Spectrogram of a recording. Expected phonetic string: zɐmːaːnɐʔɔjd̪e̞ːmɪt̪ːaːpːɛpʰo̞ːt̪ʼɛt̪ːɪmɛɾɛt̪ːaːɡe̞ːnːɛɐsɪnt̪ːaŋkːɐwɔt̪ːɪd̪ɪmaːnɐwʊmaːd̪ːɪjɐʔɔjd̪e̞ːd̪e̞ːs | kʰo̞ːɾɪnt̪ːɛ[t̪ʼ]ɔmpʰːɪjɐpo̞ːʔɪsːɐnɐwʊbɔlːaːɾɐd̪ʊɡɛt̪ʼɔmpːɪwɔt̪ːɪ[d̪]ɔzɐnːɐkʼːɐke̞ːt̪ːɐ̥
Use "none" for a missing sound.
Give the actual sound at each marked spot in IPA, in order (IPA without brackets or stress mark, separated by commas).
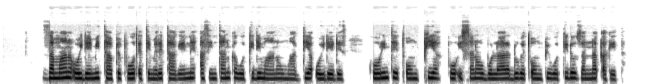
t̪ʼ, d̪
